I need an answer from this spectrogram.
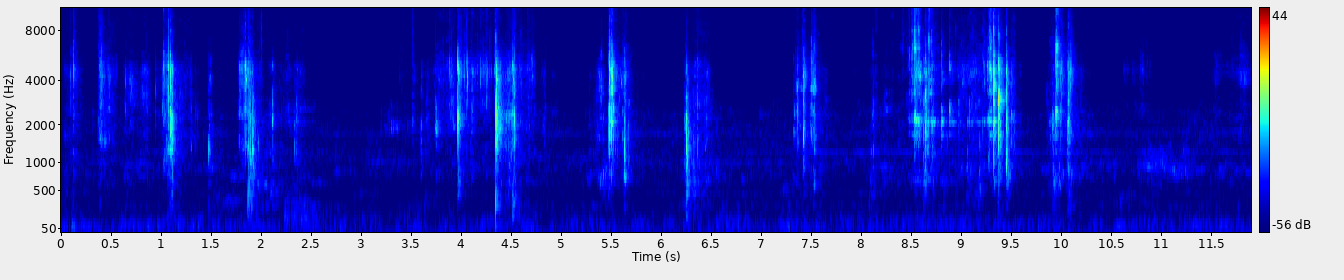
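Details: Clattering dishes, clinking cutlery and dripping water sound in a small indoor room, with no animal voice.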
